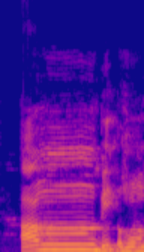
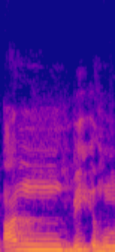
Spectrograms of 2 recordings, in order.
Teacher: نون ساکن کے بعد با آ گیا تو نون ساکن اور تنوین کو میم سے بدل دیں گے، اقلاب کا قاعدہ۔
